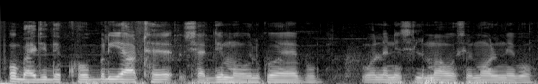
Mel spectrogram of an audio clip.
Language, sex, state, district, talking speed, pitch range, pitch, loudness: Rajasthani, male, Rajasthan, Churu, 65 wpm, 100-110 Hz, 105 Hz, -17 LUFS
